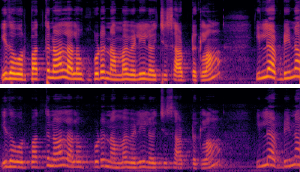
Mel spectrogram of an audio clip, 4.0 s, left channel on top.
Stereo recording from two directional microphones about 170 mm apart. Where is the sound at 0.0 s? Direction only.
45° left (ahead or behind).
